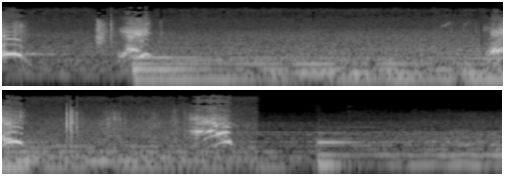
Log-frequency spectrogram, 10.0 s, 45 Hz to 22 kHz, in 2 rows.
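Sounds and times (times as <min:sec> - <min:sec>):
low film soundtrack hum: 0:00.0 - 0:10.0.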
